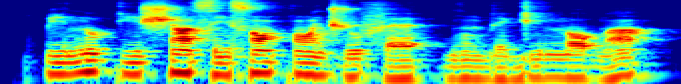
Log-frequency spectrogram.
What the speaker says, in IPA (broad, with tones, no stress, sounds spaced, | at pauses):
k͡p i˧ n u˦ k i˧ ʃ ã˦ s i˧ s ɔ̃˦ k ɔ̃˦ d͡ʒ u˧ f ɛ˧ | ɡ ũ˨ b e˨ ɡ i˨ n ɔ˨ b ã˨˦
